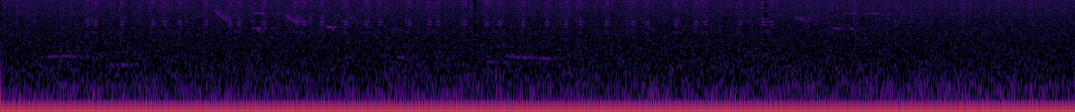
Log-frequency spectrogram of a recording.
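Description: Wild birds calling faintly and sparsely: a few short, high, down-slurred whistles and some lower single notes over a steady hiss and low rumble.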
